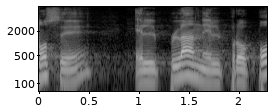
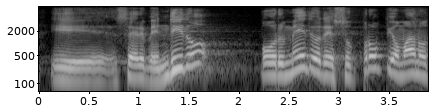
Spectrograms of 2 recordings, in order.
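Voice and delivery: usual speaking voice

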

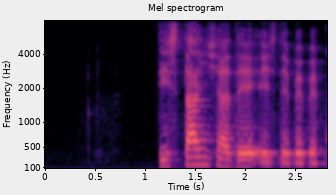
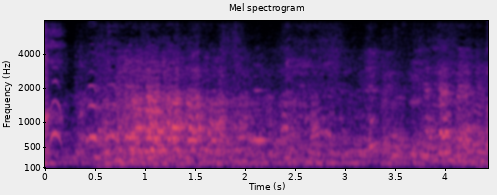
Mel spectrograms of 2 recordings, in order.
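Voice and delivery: breathy laugh; 8 dB quieter than usual. Real, not acted. Laughs at own joke.

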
